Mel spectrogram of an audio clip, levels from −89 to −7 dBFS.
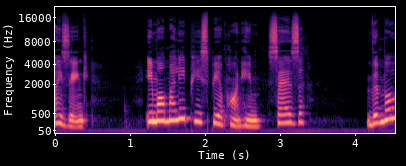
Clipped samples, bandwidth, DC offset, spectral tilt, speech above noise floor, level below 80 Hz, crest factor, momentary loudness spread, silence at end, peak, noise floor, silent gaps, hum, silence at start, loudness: under 0.1%; 17.5 kHz; under 0.1%; -5 dB/octave; 41 dB; -66 dBFS; 16 dB; 11 LU; 0 s; -10 dBFS; -66 dBFS; none; none; 0 s; -26 LUFS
